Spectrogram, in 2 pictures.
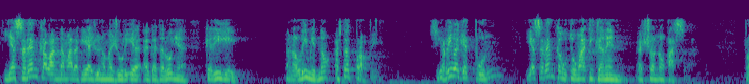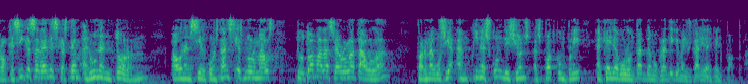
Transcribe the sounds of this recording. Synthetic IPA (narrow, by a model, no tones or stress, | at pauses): ʒasəβɛmkəβand̪əmaðəkəjaʒiunəməʒuɾiəʔːkət̪əluɲə | kəðiɣi | ənəlˠːimit̪noəst̪at̪̚pɾɔ̰pi | siəriβ̞əːkɛt̪̚pun | ʒasəβɛmkəəwt̪umat̪ikəmenəʃɔnopa̰sə̥ | pɾɔəlˠkəsikəsəβɛmeskəst̪ɛmənunənt̪orn | əonənsiɾkunst̪ansiəznurmalˠs | t̪ut̪ɔmaðəsɛwɾələt̪awlə | pəɾnəɣusiaʔəmkinəskund̪isionzəspɔt̪̚kumpli | əkɛʎəβulunt̪at̪̚d̪əmukɾat̪ikiməʒuɾit̪aɾiəðəkɛʎpɔ̰plə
